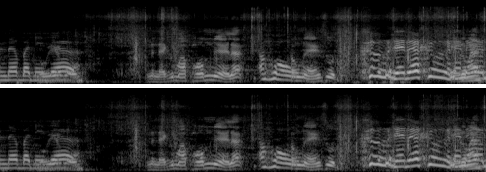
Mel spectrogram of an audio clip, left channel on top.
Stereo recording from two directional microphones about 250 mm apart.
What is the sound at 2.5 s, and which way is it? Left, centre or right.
Speech, left.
